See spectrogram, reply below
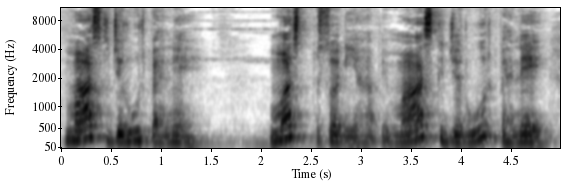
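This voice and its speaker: A woman teaching a language lesson, spelling words letter by letter and repeating phrases slowly and patiently. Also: fairly low pitch, animated, fairly bright tone. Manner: repeats "theek hai" to check understanding. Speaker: Hindi teacher.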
